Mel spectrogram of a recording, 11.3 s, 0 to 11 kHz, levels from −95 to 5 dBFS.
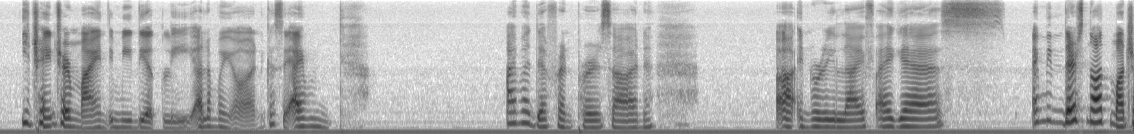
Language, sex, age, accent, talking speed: English, female, 20-39, Filipino, 125 wpm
